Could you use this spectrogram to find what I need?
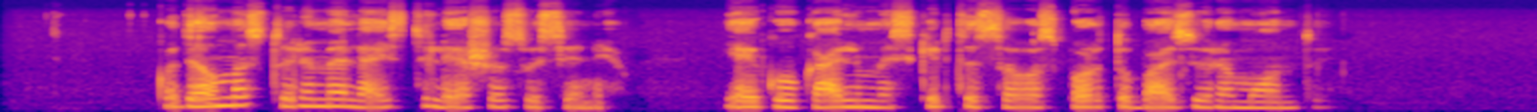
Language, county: Lithuanian, Kaunas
